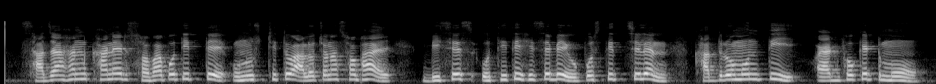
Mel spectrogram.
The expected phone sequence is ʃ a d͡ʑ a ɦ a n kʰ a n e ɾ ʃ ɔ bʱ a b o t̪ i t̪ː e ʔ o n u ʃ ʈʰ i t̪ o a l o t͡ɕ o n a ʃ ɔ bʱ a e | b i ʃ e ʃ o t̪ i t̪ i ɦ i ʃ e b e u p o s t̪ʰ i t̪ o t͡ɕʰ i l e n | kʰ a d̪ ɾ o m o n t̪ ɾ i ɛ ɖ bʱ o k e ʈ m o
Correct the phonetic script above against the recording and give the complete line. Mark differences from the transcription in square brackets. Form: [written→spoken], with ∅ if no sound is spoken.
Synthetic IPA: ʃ a d͡ʑ a ɦ a n kʰ a n e ɾ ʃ ɔ bʱ a [b→p] o t̪ i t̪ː e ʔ o n u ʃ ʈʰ i t̪ o a l o t͡ɕ o n a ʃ ɔ bʱ a e | b i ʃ e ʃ o t̪ i t̪ i ɦ i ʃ e b e u p o s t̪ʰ i t̪ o t͡ɕʰ i l e n | kʰ a d̪ ɾ o m o n t̪ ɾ i ɛ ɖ bʱ o k e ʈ m o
